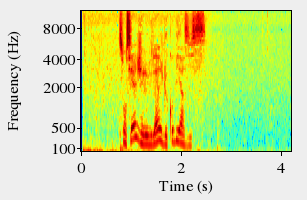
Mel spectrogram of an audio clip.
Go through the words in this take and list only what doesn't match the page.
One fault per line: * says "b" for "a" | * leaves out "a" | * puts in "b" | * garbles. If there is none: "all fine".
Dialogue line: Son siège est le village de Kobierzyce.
all fine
